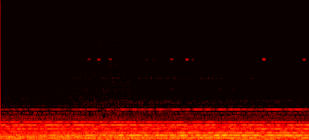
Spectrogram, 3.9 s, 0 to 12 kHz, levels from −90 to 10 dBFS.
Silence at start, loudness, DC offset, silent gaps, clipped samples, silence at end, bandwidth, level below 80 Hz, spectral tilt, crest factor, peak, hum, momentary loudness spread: 0 s; -35 LUFS; under 0.1%; none; under 0.1%; 0 s; 7.4 kHz; -56 dBFS; -10 dB/octave; 12 dB; -22 dBFS; none; 4 LU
